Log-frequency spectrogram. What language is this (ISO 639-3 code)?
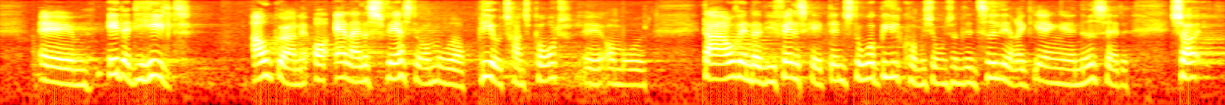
dan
